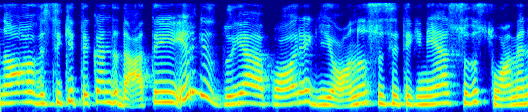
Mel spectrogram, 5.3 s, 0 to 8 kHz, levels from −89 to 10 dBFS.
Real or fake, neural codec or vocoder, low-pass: real; none; 7.2 kHz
